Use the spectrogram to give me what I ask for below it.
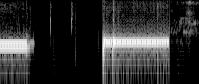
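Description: Telephone tones mark a call being transferred. A short, steady mid-pitched tone is followed by a couple of faint clicks, then a second steady tone of about one second that cuts off sharply. No one speaks.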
